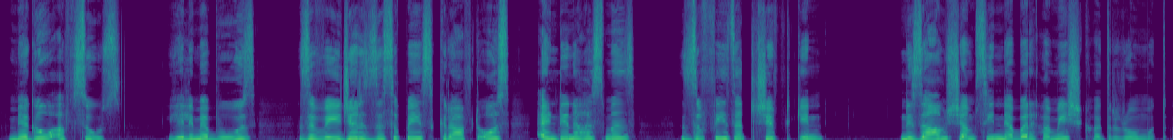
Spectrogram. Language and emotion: Kashmiri, sad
